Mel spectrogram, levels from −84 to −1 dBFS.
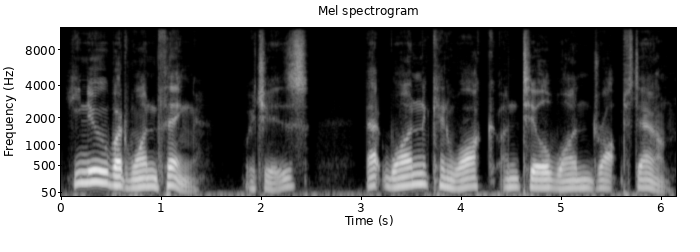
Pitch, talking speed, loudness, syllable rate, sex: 125 Hz, 145 wpm, -19 LUFS, 3.8 syllables/s, male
